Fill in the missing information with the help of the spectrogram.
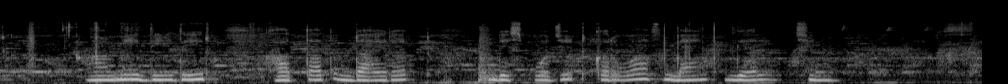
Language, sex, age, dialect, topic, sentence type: Magahi, female, 25-30, Northeastern/Surjapuri, banking, statement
